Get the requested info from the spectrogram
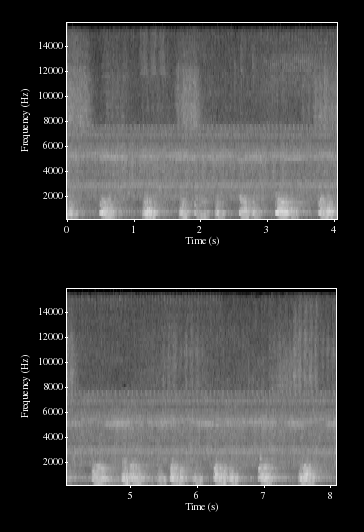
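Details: Dogs at the tree bark up at raccoons on a steep hillside. Rough, mid-pitched chop barks repeat about every half second, rising and falling in loudness, with several dogs overlapping.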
